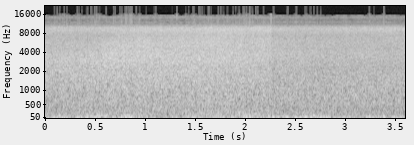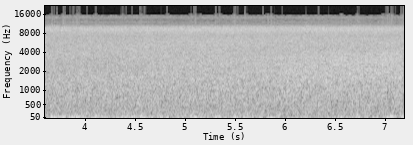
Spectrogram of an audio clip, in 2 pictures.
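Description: Strong wind buffets outdoors, with a deep rumble.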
